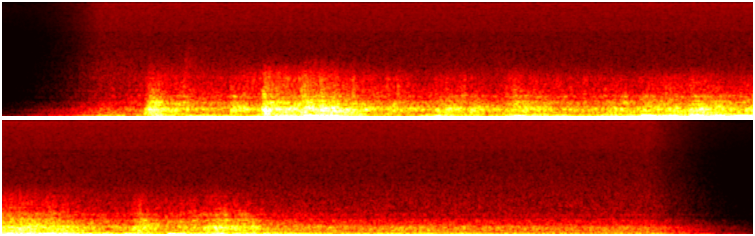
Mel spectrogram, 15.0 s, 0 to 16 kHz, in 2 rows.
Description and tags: One of the 14 thunder that were recorded one night during my sleep as I switched on my Edirol-R09 when I went to bed. This one is quiet close. The other sound is the usual urban noise at night or early in the morning and the continuously pumping waterpumps in the pumping station next to my house.
bed, body, breath, field-recording, human, rain, thunder, thunderstorm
